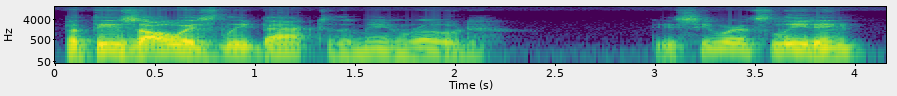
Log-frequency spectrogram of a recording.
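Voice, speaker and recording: A man reading the part of a wise, patient teacher in a novel, speaking deliberately and didactically. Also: medium pitch, big pitch swings, darkish tone. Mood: patient, instructive. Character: wise, patient teacher leading a pupil by questions.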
